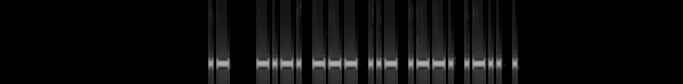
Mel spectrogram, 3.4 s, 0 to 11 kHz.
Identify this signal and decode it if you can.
Morse code, heard as a keyed tone, about 60 wpm, 700 Hz. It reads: A COUPLE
